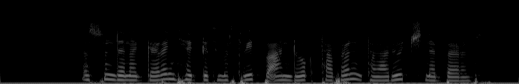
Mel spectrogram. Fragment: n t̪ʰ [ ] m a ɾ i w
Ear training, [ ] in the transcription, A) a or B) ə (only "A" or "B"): B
